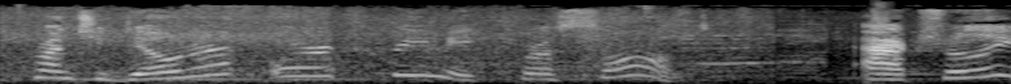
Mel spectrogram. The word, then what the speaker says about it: croissant: Now, the news reporter's pronunciation is very good. Croissant, croissant, something like that. But most Americans say croissant, croissant, croissant. I like a croissant. I'd like a croissant, please. So there are several pronunciations, but her pronunciation, very good.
